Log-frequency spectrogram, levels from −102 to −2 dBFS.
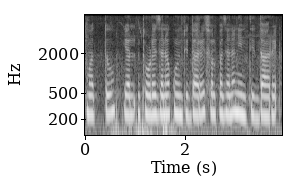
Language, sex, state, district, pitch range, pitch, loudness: Kannada, female, Karnataka, Bidar, 230-240 Hz, 235 Hz, -18 LUFS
